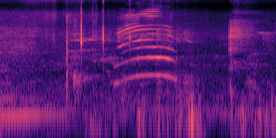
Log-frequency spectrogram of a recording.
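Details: A kitten gives one drawn-out arched meow, rising then gently falling, against a quiet background with a few faint clicks and taps.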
